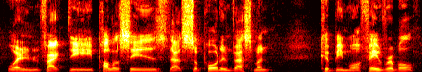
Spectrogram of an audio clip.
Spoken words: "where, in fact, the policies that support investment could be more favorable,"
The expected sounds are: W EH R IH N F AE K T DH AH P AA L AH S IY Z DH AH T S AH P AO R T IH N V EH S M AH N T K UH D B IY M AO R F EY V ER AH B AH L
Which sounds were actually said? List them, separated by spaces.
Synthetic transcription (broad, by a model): W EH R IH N F AE K T DH AH P AA L AH S IY Z DH AH T S AH P AO R T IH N V EH S M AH N K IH D B IY M AO R F EY V ER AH B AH L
